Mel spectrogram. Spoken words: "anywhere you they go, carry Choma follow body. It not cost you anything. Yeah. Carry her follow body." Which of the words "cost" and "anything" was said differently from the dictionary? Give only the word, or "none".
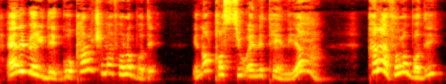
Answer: anything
